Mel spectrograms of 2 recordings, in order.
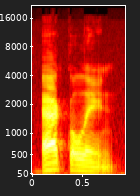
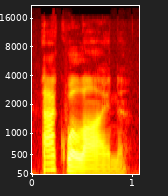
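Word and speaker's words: Aquiline: it up let's how I didn't even pronounce it right I guarantee it let's listen aqualine oh aqualine okay so let's get back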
